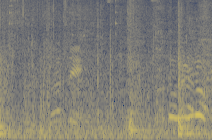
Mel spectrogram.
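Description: A ridden racehorse's hooves striking the dirt track, a few hoof beats about half a second apart as it goes by, under people talking.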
